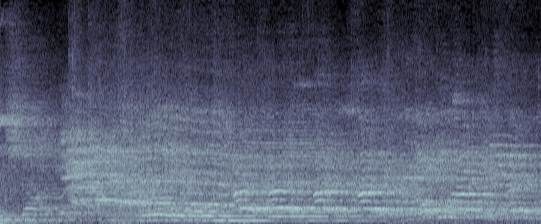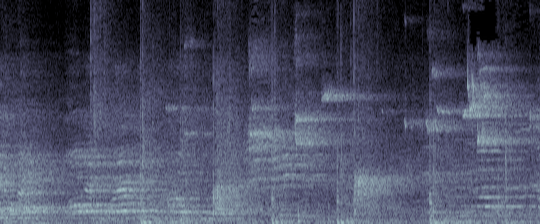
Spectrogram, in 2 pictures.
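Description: A basketball bouncing on a hardwood gym floor as a player dribbles before a free throw, with several sharp thuds in the second half. Voices carry through the echoing gymnasium throughout.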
